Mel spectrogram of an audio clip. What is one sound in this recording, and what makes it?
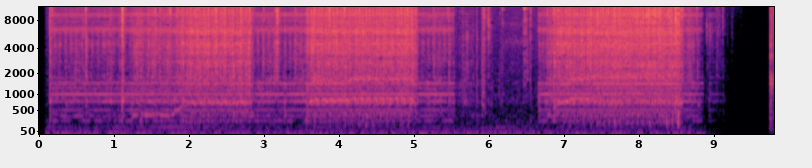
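A sewing machine hums and stitches steadily.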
